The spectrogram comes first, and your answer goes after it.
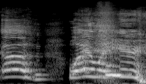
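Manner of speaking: high, loud, slow bewildered wail; starstruck panic. Retold or imitated. Frozen engineer asking himself why he's there, high panic. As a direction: wonder aloud why you're even there. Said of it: "I'm just, like, frozen".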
